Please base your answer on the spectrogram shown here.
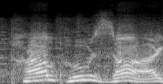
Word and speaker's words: Pompazars: Thothwaite Pompazars. Pompuzar, you grudge-listening airhead. Accent on the third syllable. It's Anglo-Norman, you know.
